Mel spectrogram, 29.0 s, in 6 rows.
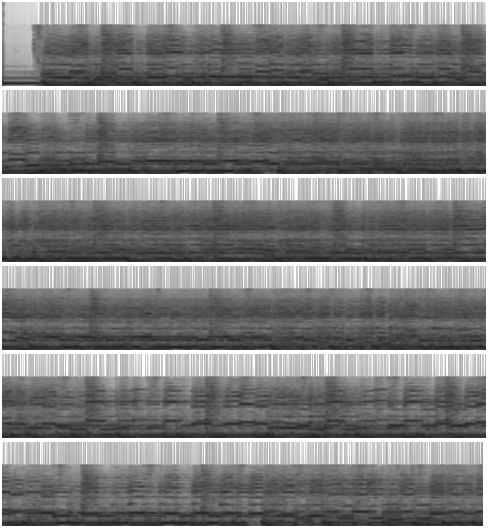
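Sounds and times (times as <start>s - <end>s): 
guitar: 0.0s - 29.0s.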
